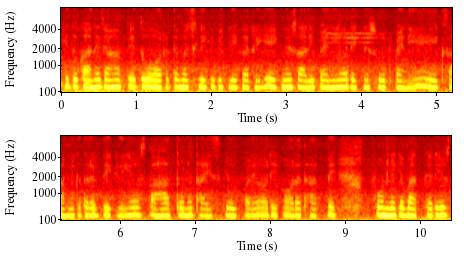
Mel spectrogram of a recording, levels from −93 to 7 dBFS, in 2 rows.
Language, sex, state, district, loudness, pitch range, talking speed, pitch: Hindi, female, Jharkhand, Sahebganj, -16 LUFS, 200-215 Hz, 280 wpm, 205 Hz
